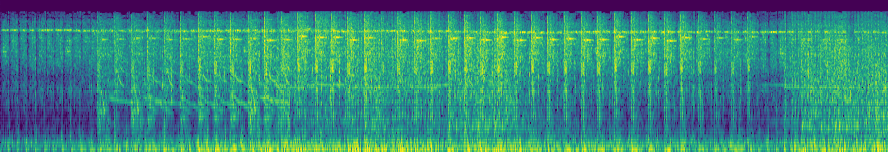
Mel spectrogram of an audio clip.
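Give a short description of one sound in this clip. A machine gun fires in fast bursts.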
